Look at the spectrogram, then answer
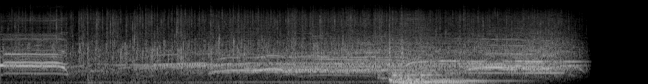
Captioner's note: cheering, applause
